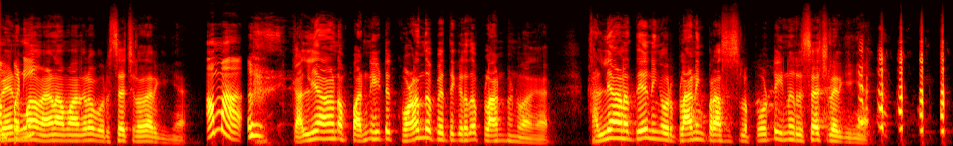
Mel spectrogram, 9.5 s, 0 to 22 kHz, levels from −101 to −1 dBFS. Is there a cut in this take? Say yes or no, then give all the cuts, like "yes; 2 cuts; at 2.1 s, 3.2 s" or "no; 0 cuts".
no; 0 cuts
